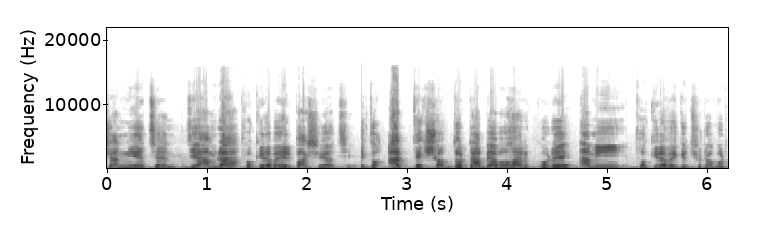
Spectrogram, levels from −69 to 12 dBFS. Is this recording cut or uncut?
cut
